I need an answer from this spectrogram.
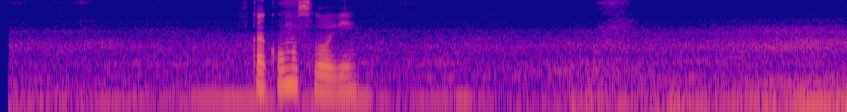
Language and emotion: Russian, neutral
